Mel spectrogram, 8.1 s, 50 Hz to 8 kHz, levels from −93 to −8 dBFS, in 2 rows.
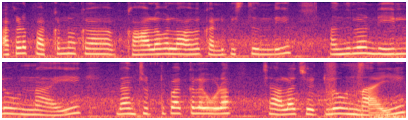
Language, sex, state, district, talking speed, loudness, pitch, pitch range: Telugu, female, Andhra Pradesh, Srikakulam, 105 wpm, -14 LUFS, 275 Hz, 255-290 Hz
